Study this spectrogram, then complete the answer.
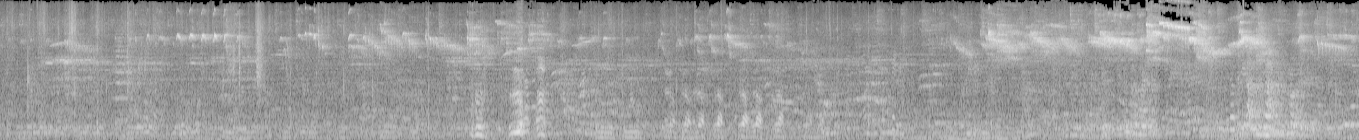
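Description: A crowd of men and women chatters nearby.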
